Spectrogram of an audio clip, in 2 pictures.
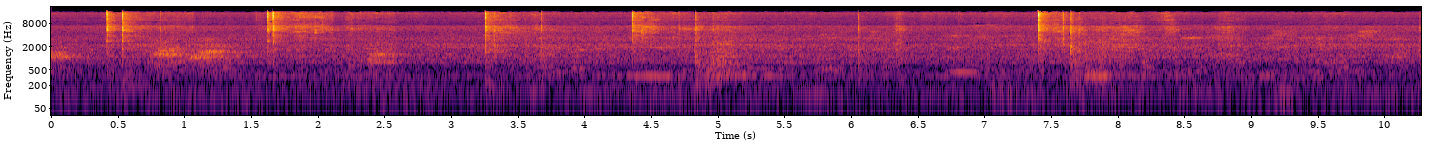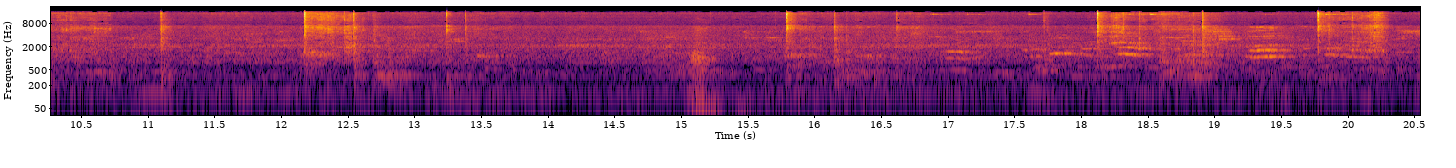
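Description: A metal spoon scrapes and clinks against a steel pot.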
